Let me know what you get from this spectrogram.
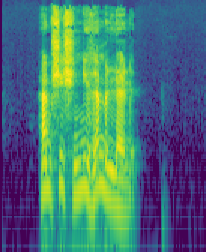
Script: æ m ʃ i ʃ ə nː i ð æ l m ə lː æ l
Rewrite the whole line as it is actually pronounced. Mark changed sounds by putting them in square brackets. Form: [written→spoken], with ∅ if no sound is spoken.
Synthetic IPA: æ m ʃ i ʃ ə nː i ð æ [l→∅] m ə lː æ l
